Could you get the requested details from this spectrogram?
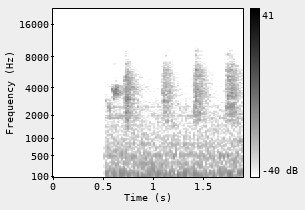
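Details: Pet male budgerigar, kept with a female in a cage and growing more talkative and interested in her as spring approaches, gives four short harsh squawking bursts in quick succession inside a small room.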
